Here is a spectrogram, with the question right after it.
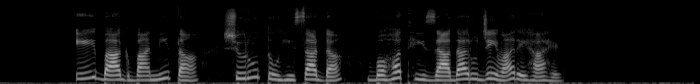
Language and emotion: Punjabi, neutral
